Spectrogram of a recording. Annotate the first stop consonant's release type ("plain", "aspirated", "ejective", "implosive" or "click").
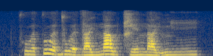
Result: aspirated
